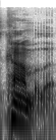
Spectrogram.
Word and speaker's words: Kamala: how's it is it her name is comma pronounce her name kamla Harris it's kamla yeah but people be purposely like the controversy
